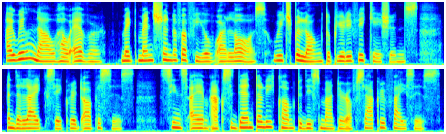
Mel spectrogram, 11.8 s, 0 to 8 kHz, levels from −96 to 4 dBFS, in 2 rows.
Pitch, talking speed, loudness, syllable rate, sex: 205 Hz, 160 wpm, -19 LUFS, 4.8 syllables/s, female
